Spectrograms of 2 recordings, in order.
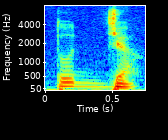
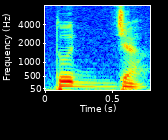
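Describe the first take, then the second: The two takes are said the same way.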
